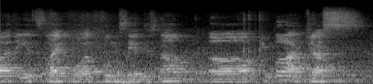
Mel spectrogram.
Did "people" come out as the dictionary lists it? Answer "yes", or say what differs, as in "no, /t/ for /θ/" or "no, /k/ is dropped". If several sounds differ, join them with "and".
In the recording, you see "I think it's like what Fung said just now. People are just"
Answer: yes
